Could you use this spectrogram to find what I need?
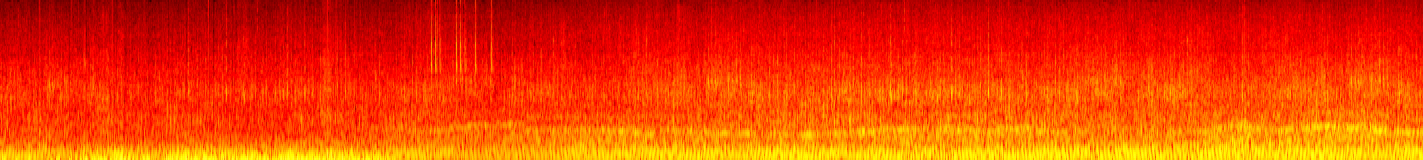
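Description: A propeller engine drones steadily.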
